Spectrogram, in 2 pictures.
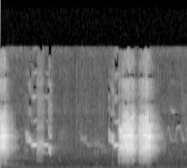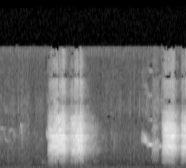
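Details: Lure recording of a racket-tailed treepie for bird photography. Loud rasping double calls repeat about every two seconds, with a wavering whistled trill and thin squeaks in the gaps.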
